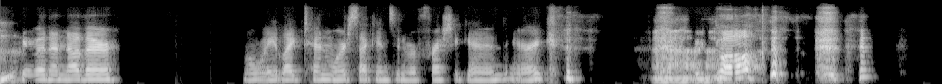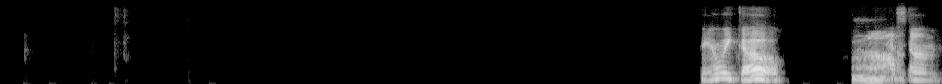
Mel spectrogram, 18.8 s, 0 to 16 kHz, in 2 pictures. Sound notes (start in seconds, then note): 6.5 chuckles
